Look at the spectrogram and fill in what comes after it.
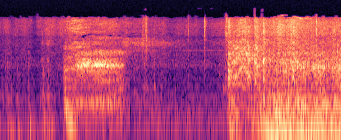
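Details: Diesel after a fuel filter change: brief starter whirr, a short gap, then it catches and settles into a low clatter; starts cleanly, though the owner says the idle has always been lumpy.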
